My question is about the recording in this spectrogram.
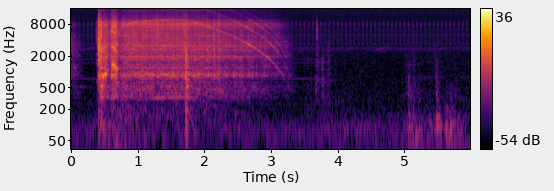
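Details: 2.4L Kia Sorento / Hyundai Santa Fe 2010-2013 or Sonata 2009-2013; sharp engage click then high free-spinning whir winding down over three seconds, engine not turning: starter spins without cranking, most likely failed solenoid-to-pinion lever.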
